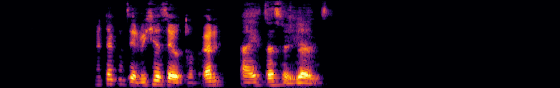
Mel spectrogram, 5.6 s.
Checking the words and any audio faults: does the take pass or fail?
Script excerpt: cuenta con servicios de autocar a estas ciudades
pass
